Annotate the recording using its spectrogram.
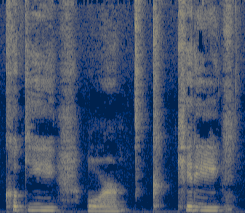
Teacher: we make it at the back of our tongue the back of our tongue goes up and touches the back of our throat and that sound comes from K or C but again when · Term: back sound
